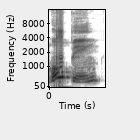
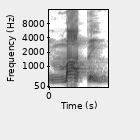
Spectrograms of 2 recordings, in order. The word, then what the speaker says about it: mopping: not a long song but if you just put ing without putting the double consonant it'll remain you don't become mope okay so you have to put an extra P to keep that sound from becoming long okay so instead of saying moping you say mopping because you got that extra consonant a same thing with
